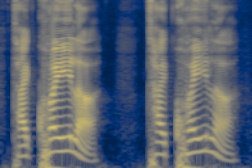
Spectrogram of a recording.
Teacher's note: when you want to express, you know, your attitude, your views that is so expensive, you should raise up your voice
